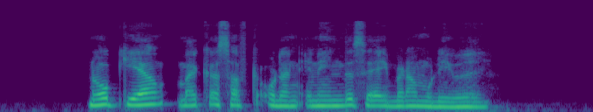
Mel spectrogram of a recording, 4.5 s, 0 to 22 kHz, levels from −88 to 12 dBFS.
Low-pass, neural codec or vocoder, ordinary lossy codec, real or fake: 10.8 kHz; codec, 24 kHz, 0.9 kbps, WavTokenizer, medium speech release version 1; AAC, 96 kbps; fake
